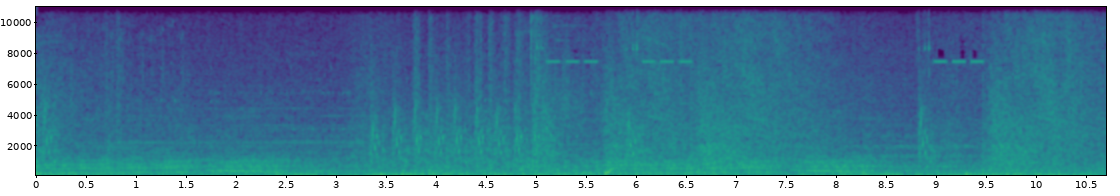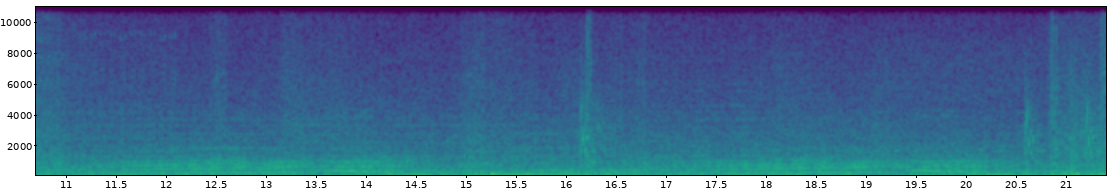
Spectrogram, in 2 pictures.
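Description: Water splashes and sprays behind a speeding boat.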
